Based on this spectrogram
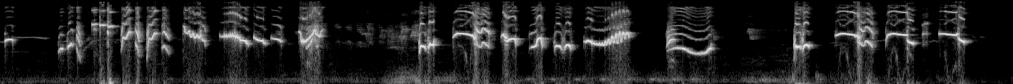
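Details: Ngeplong song of an Oriental magpie-robin calling out a rival: dense, sharp whistles and wavering slurred notes pouring out almost continuously, with brief gaps and a faint low background murmur.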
